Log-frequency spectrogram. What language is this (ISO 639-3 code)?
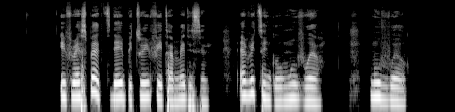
pcm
